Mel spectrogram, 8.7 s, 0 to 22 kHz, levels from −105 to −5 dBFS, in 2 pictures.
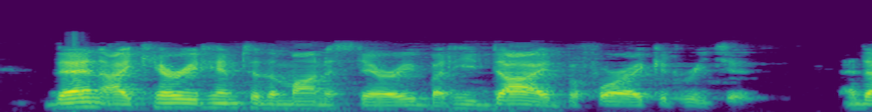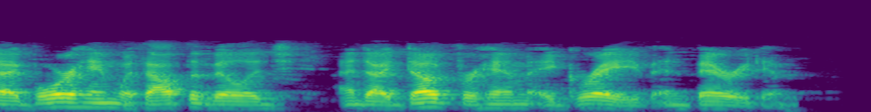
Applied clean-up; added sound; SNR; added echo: none; none; none; none.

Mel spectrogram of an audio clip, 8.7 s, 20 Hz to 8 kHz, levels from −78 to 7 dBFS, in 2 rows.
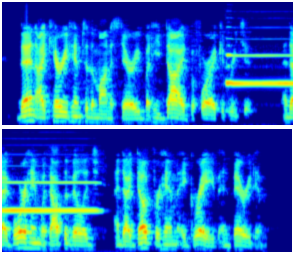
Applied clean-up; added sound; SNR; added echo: none; Wind instrument, woodwind instrument; 1 dB; none.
